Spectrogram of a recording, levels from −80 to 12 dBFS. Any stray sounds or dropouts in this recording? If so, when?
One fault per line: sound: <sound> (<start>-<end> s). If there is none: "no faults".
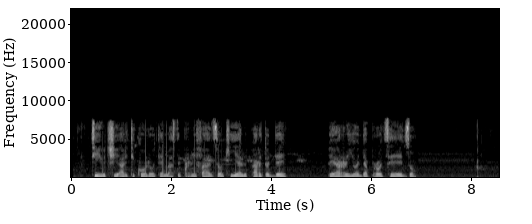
no faults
